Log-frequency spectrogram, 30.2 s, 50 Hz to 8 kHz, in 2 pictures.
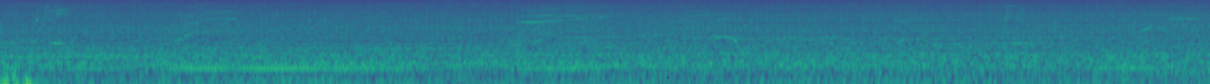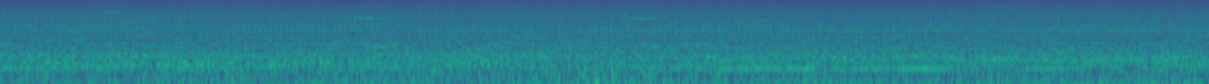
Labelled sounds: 2.2	3.0	killer whale, southern resident, 0.74 to 5.3 kHz
6.4	7.6	killer whale, southern resident, 0.72 to 5.8 kHz
14.6	15.0	killer whale, southern resident, 1.6 to 3.4 kHz
22.9	23.4	killer whale, southern resident, 2.5 to 3.2 kHz

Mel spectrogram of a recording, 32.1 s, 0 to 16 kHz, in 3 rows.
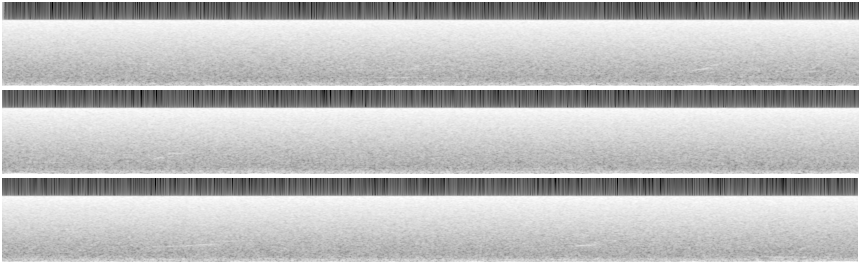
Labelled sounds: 12.8	13.0	humpback whale, 0.80 to 0.93 kHz
24.1	24.4	humpback whale, 0.80 to 0.90 kHz

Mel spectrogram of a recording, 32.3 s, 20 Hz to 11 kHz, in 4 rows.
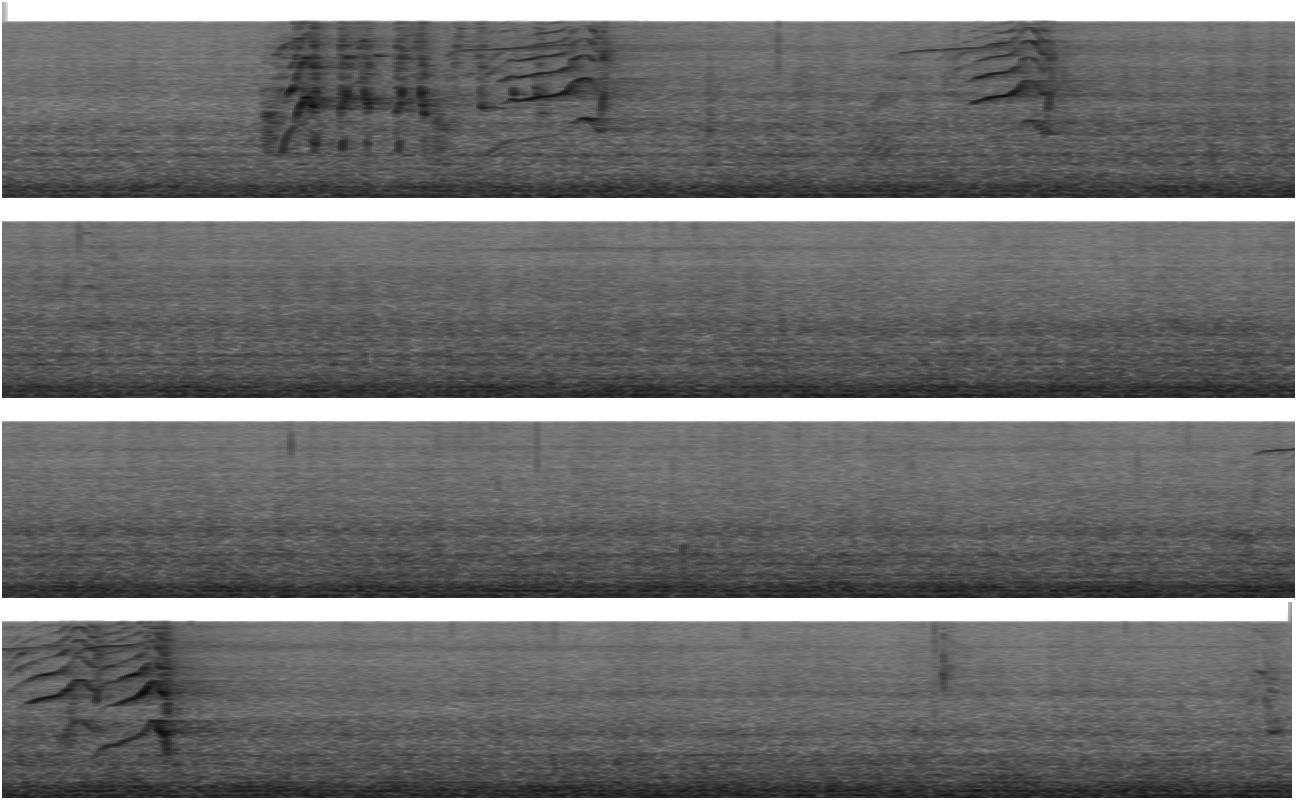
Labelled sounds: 1.5	4.1	killer whale, 0.35 to 8.0 kHz
5.3	6.8	killer whale, 0.29 to 8.0 kHz
23.9	25.5	killer whale, 0.47 to 8.0 kHz
31.9	32.2	killer whale, 0.90 to 8.0 kHz

